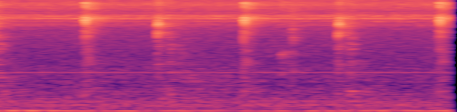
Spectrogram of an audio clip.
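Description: Faint, regular ticking, about two ticks a second, over a low steady hum of room tone.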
